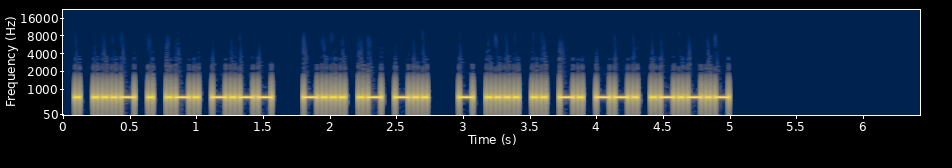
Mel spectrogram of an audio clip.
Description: Morse code, heard as a keyed tone, about 34 wpm, 700 Hz. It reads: EVERY BAD THING.
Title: Sentences from Top 1200 Words 35wpm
